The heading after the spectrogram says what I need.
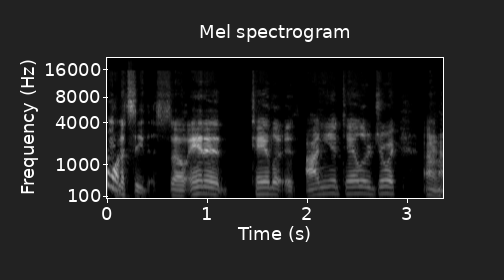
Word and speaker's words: Anya Taylor-Joy: So Anya Taylor-Joy.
